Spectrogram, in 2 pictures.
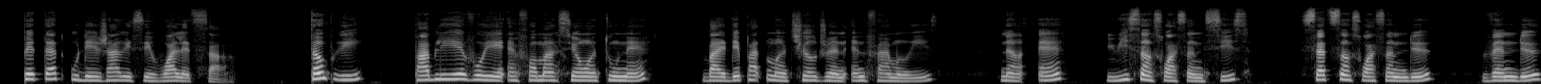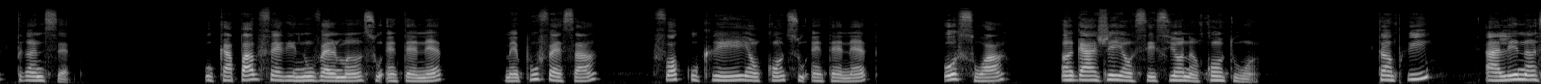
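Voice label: Haitian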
